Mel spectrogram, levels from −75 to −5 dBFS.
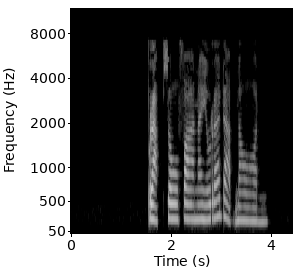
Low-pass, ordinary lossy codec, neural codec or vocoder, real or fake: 7.2 kHz; MP3, 32 kbps; none; real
